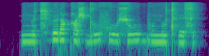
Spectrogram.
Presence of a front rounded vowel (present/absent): present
